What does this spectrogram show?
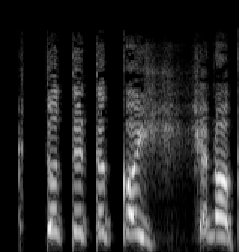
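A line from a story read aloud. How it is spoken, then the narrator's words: Strange shrill shriek. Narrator (Russian): завизжал не своим голосом глыбоподобный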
